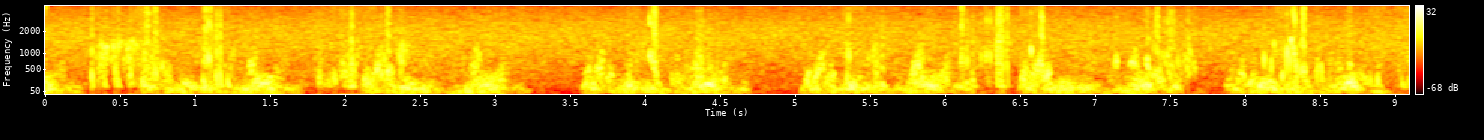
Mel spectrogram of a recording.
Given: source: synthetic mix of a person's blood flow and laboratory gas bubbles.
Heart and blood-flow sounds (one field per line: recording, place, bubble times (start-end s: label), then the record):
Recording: Doppler ultrasound of blood flow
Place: precordium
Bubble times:
0.28-0.81 s: bubbles
1.03-1.27 s: bubbles
1.77-2.44 s: bubbles
3.85-3.98 s: bubbles
4.00-4.12 s: bubbles
4.15-4.49 s: bubbles
5.30-5.62 s: bubbles
6.06-6.44 s: bubbles
6.48-6.71 s: bubbles
7.08-7.17 s: bubbles
7.31-7.68 s: bubbles
8.10-8.54 s: bubbles
8.82-8.93 s: bubbles
8.99-9.10 s: bubbles
From the record:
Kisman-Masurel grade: 232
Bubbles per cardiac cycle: several, 3 to 8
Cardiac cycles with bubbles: 50 to 99%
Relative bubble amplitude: moderate (0.250 to 0.450)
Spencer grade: 3 (all of the cardiac periods contain showers or single bubble signals, but not dominating or overriding the cardiac motion signals)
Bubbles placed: anywhere in the cardiac cycle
